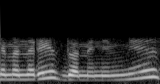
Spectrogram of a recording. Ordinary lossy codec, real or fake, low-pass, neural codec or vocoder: Opus, 16 kbps; real; 3.6 kHz; none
